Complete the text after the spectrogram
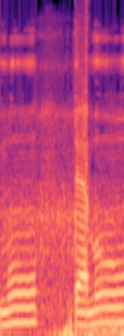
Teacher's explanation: এরপর আমরা এখানে দেখি তার সাথে আ যোগ করা, মিমের সাথে উ যোগ করা মু, তেমু, কিন্তু মুর বামে ওয়াও সাকিন থাকার কারণে এই মুটাকে এক আলিফ মাদ করতে হবে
